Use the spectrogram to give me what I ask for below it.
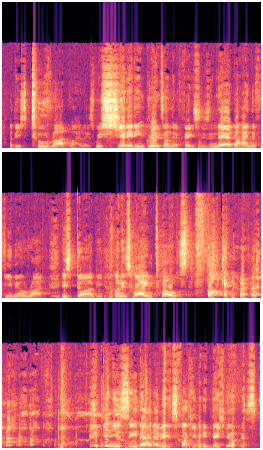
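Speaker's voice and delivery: can't hold back the laugh; laughing while telling. Real, not acted. Cracking up telling his buddy about the dog, laughing.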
